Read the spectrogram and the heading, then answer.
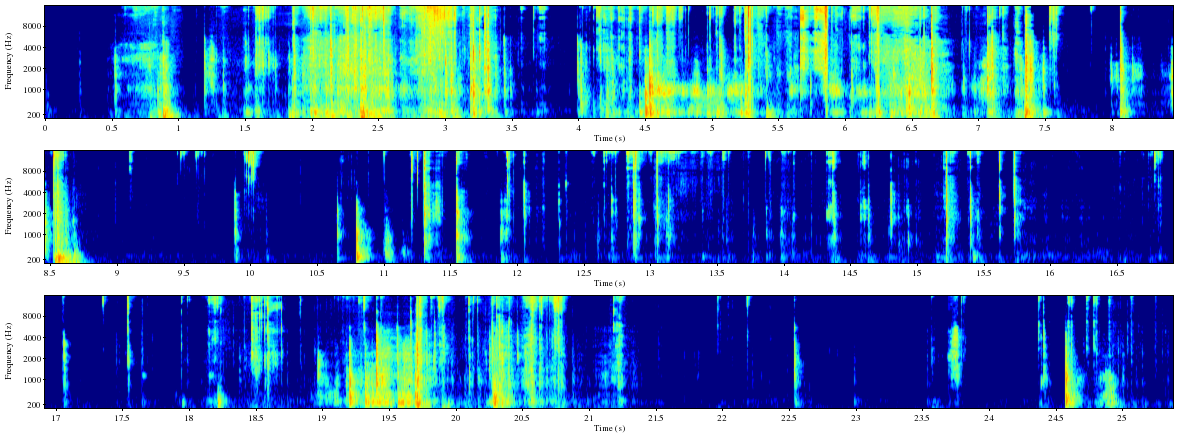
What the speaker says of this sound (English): I'm probably giving y'all ASMR with my nails clicking on this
